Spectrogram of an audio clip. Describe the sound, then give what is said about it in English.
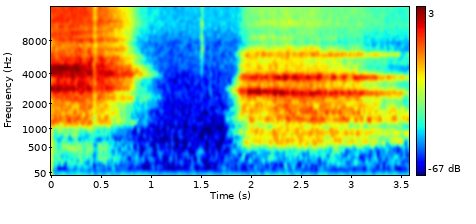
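A deep breath: a long, soft, airy rush of breath, a pause of near silence, then a second longer breath that slowly fades. No talking is heard. “I want everybody to just take a nice deep breath”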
